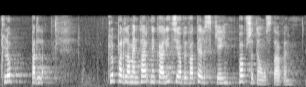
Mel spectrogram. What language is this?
Polish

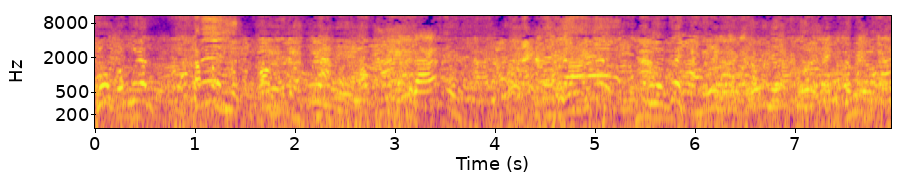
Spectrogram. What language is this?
Vietnamese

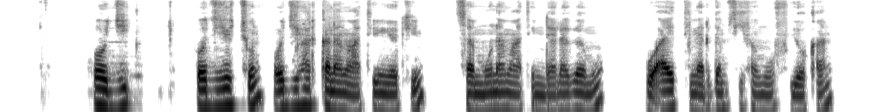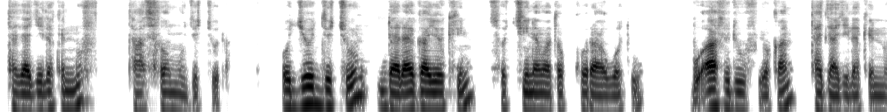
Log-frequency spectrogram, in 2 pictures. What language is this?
Oromo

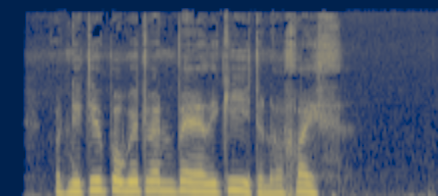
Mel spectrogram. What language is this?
Welsh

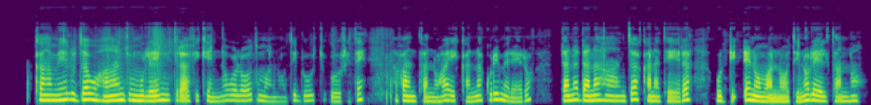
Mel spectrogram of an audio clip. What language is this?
Sidamo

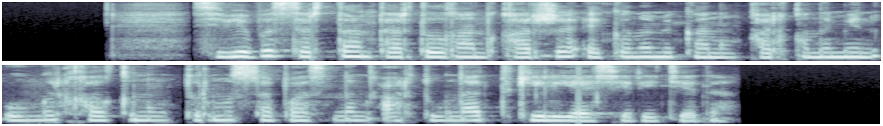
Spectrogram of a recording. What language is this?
Kazakh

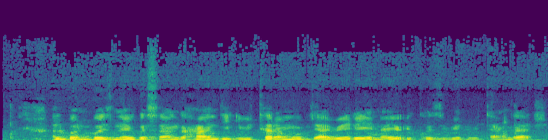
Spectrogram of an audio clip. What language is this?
Kinyarwanda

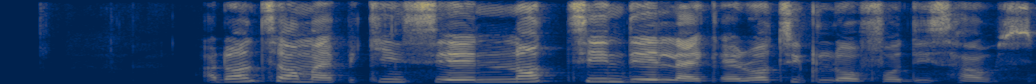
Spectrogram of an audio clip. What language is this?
Nigerian Pidgin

